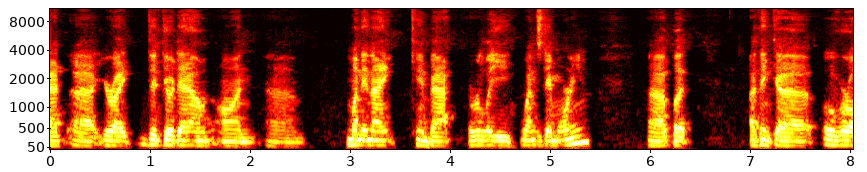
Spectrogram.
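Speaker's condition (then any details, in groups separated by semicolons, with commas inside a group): No condition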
